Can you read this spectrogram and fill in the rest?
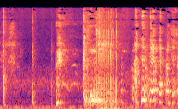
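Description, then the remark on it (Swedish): A run of loud fart sound effects, several blasts in quick succession with buzzy, sputtering tones, the last stretch longest and most sustained. “Jag har pruttljuden.”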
